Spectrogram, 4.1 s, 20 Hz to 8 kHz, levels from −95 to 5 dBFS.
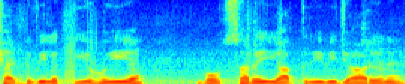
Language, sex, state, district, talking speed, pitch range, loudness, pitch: Punjabi, male, Punjab, Pathankot, 175 wpm, 150-165 Hz, -15 LUFS, 155 Hz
